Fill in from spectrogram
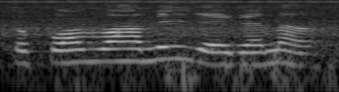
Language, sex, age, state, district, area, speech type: Urdu, female, 18-30, Bihar, Gaya, urban, spontaneous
